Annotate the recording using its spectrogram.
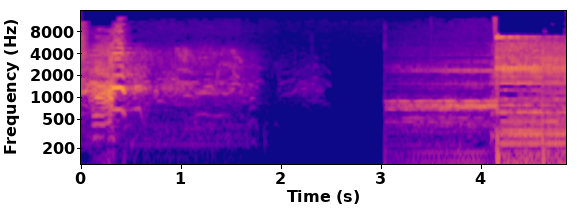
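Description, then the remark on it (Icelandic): Geese honk loudly in a short, overlapping burst in an advertisement for goose-hunting supplies from Vesturröst, fading out before a pause of silence, after which a steady, sustained musical drone takes over. “allt í gæsaviðina í Vesturöst.”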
